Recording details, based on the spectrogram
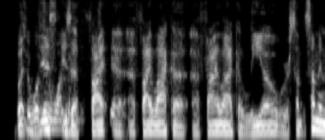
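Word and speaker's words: Thylacoleo: a thylacine, but a it's like pronounced like thylaceo or thylacaleo.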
